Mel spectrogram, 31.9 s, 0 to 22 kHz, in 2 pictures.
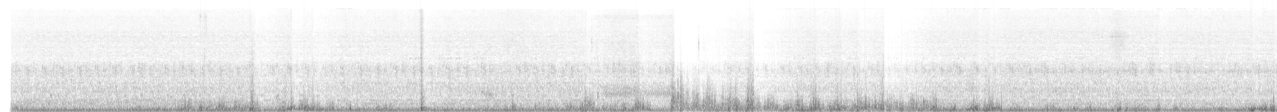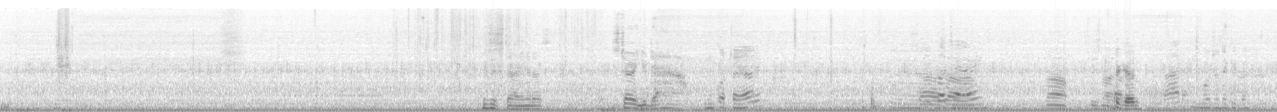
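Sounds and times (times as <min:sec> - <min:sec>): vehicle engine idling: 0:00.1 - 0:31.9
low rumbles on microphone: 0:01.6 - 0:18.4.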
